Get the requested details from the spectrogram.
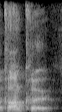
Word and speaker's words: Okonkwo: But one guy that I did want to mention, and he got another touchdown this week, was Okonkwo. Is that how you say his name? – Chigo Okonkwo.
